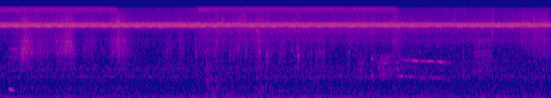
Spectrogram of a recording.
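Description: Steady high-pitched chirring of insects in a field, crickets or similar, with faint intermittent rustles of paraglider nylon being bundled.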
